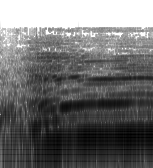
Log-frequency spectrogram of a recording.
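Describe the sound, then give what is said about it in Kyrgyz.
A cow at a livestock market lets out a single long, loud moo that rises slightly as it starts, then holds a steady, deep, resonant tone to the end. “Эмне алып келдиңиз? Уй.”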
